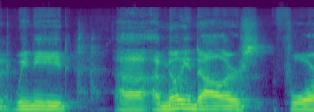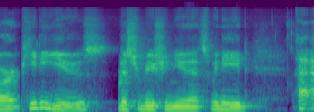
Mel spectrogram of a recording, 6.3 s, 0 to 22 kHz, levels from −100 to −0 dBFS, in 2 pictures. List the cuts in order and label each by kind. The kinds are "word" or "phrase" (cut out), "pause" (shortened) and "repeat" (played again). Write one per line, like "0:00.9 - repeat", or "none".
0:03.3 - word
0:04.3 - word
